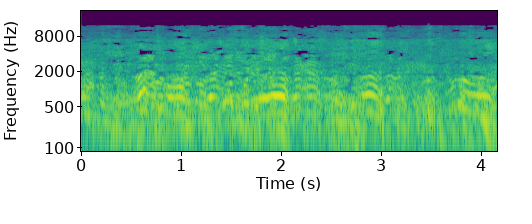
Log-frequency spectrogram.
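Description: Several voices talking over one another in an indistinct chatter.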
